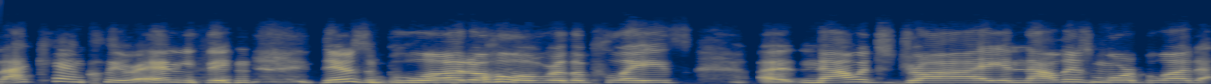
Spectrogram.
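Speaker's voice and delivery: near-hysterical, mixing laughs and alarm; flipping out. Retold or imitated. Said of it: "I, I was flipping out".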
